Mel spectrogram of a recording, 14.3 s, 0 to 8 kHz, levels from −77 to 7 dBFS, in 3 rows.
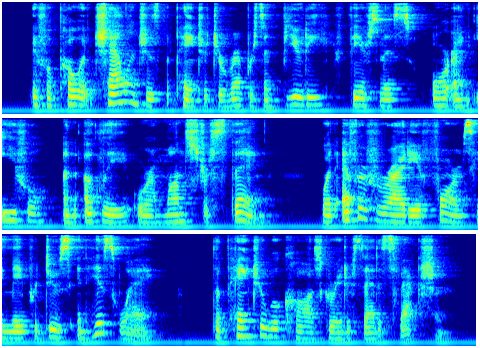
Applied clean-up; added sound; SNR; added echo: none; none; none; reverberation time 0.4 s.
